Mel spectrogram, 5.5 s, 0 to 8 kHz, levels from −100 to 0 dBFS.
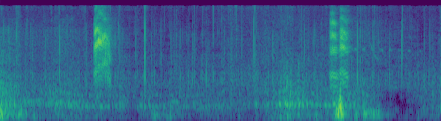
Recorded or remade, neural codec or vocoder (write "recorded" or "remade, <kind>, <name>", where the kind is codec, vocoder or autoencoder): recorded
